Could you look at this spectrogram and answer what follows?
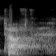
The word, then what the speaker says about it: Tuft: It's Tuft. – Tuft, sorry. But I like Tooft. It sounds tough. T-U-F-T.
